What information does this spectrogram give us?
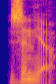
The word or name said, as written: zinnia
